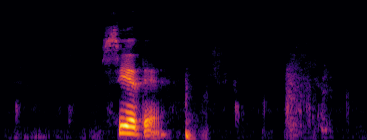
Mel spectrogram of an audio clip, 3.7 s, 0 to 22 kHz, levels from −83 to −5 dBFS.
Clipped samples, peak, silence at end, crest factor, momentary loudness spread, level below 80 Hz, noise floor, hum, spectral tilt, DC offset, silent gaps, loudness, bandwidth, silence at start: under 0.1%; -4 dBFS; 1.75 s; 22 dB; 21 LU; -60 dBFS; -69 dBFS; none; -5 dB/octave; under 0.1%; none; -19 LUFS; 9.8 kHz; 1.05 s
